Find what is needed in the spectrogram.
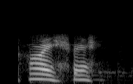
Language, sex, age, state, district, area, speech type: Manipuri, female, 60+, Manipur, Ukhrul, rural, conversation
